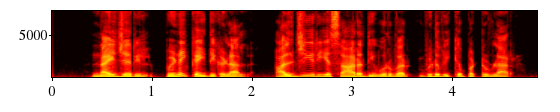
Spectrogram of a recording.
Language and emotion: Tamil, neutral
